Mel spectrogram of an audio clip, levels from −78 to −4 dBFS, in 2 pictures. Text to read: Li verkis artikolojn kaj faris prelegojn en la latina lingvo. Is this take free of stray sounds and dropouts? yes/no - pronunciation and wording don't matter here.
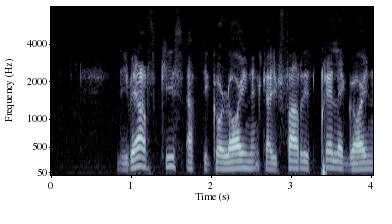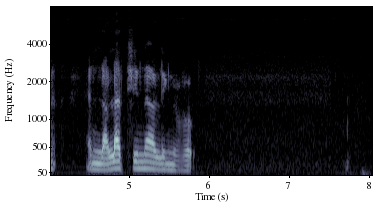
yes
